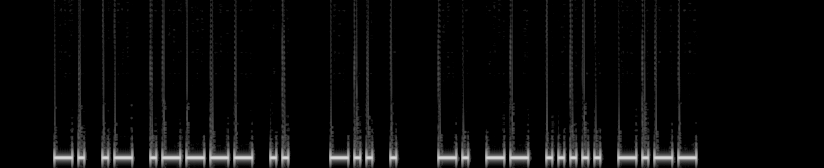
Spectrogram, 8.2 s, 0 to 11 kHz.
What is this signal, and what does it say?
Morse code, heard as a keyed tone, about 20 wpm, 700 Hz. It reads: NA1I DE NM5Y
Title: USA Callsign DE Callsign - 4 Characters - 20wpm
